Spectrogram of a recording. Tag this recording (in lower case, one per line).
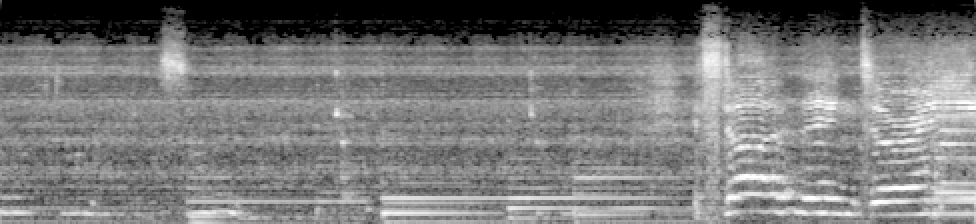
music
